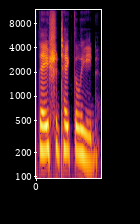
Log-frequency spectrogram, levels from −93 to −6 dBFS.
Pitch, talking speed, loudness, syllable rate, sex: 195 Hz, 230 wpm, -16 LUFS, 4.3 syllables/s, female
